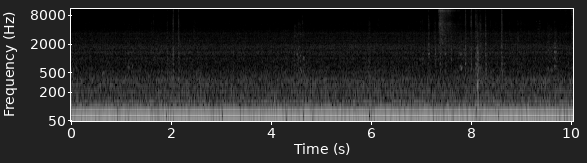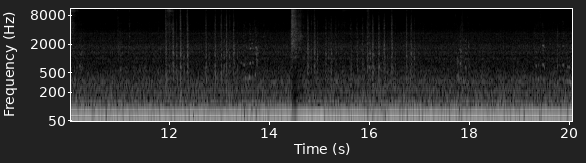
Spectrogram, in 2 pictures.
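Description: A truck engine idles with a steady low rumble from inside the cab.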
